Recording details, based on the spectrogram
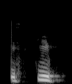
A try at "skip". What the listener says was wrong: So it's skip. Don't put much pressure on s. Skip. Just easily.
